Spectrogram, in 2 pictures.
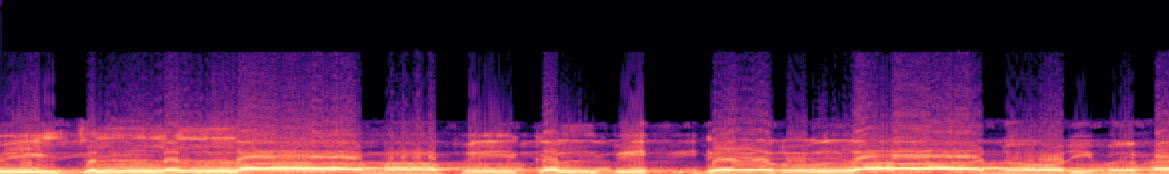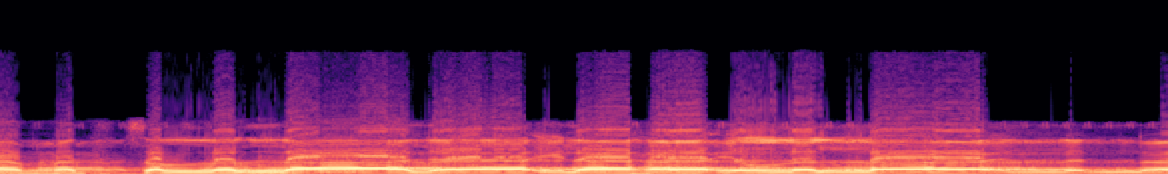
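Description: A man singing a devotional Urdu naat in long, drawn-out melodic phrases over a steady low drone.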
